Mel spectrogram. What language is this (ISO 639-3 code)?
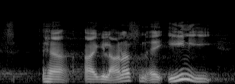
dan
